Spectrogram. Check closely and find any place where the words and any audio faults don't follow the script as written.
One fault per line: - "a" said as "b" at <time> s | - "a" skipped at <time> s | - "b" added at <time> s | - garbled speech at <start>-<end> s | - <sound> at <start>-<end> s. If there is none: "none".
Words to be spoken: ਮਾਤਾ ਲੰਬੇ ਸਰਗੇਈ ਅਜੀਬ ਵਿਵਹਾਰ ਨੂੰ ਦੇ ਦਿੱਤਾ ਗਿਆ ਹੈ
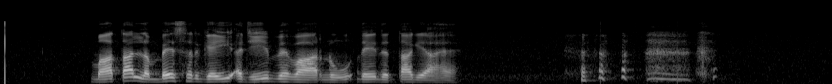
- laugh at 5.6-7.2 s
